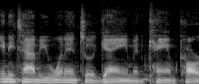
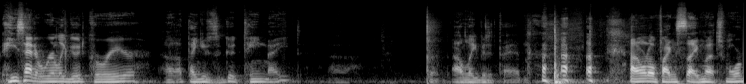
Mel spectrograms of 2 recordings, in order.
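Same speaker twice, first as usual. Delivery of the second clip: emotional, choked-up voice catching with emotion; 3 semitones higher than usual. Speaker praising a former teammate's career, emotional, choking up. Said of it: "you can tell I'm getting emotional".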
